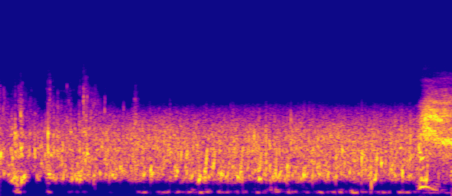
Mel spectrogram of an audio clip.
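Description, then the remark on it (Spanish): Steady, continuous rush of water flowing in a mountain stream, with gurgling, bubbling textures throughout, moderately loud, with a brief brighter splash near the end. No voices are present. “Parecen peces en el agua de la quebrada.”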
